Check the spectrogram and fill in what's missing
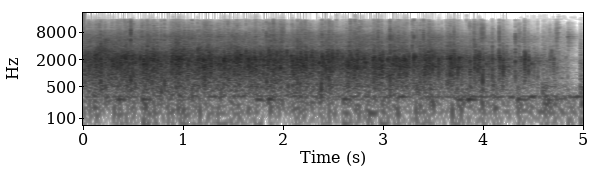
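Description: A quiz-show studio audience applauds after contestants answer correctly, giving a steady, loud wash of clapping that holds for several seconds and eases slightly at the end.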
